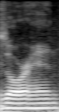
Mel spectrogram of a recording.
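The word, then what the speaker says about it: Zohran: You say it better, Zaran. Zoran.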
